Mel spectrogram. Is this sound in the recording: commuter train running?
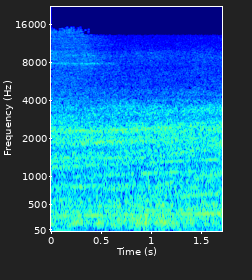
yes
